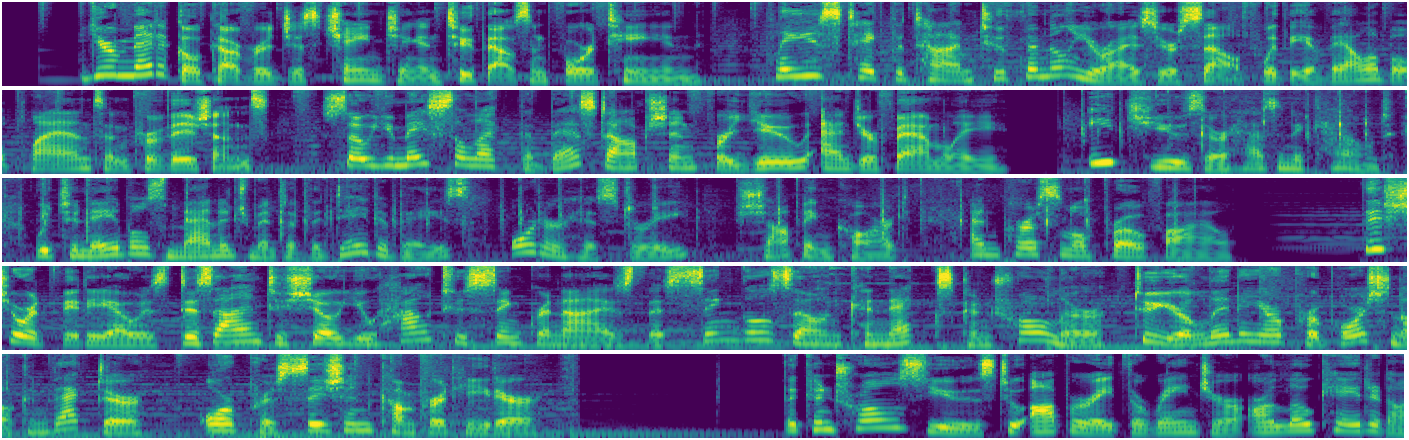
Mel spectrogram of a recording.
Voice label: American English eLearning

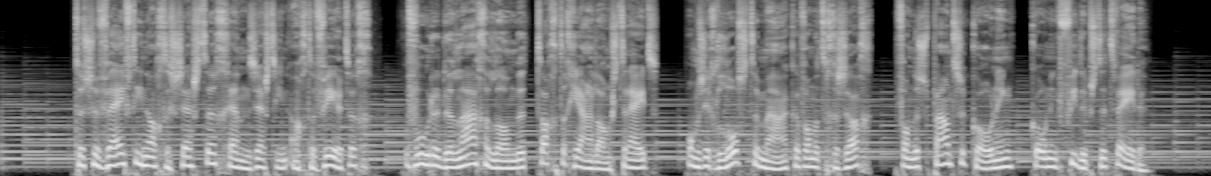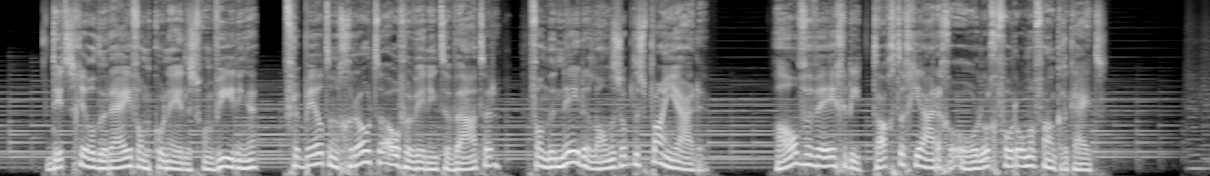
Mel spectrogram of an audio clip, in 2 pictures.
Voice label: Narrative & Corporate

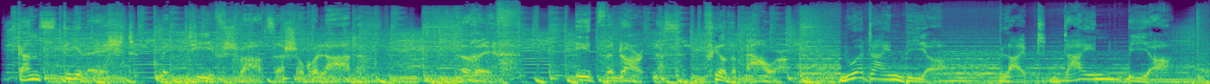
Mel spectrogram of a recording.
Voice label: Commercial German

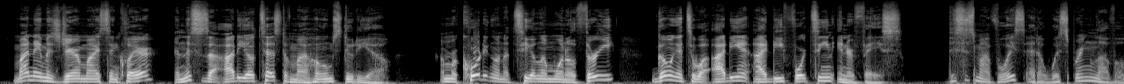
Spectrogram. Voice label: Home Studio Sample

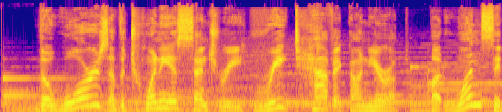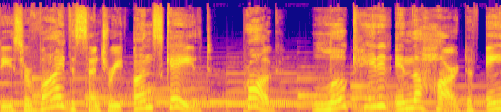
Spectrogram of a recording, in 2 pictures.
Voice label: Narr

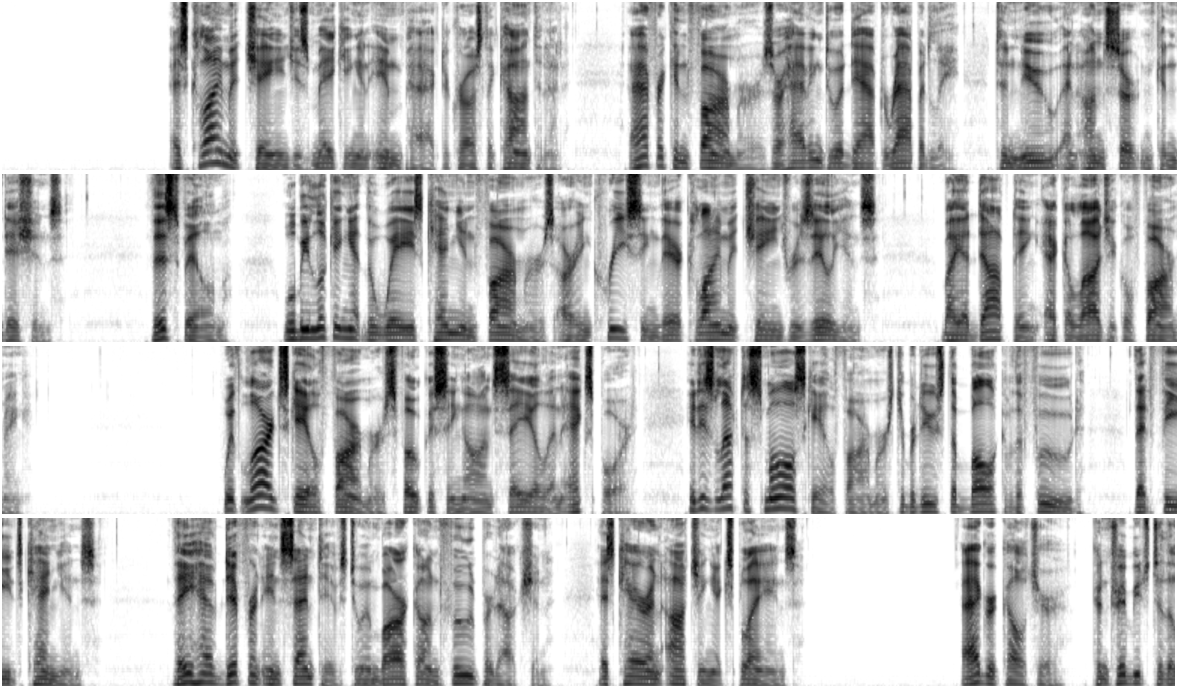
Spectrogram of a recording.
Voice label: Nature Doc

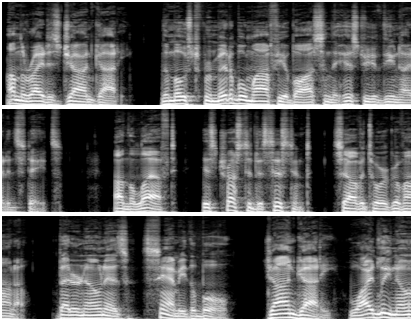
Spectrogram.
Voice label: Promo

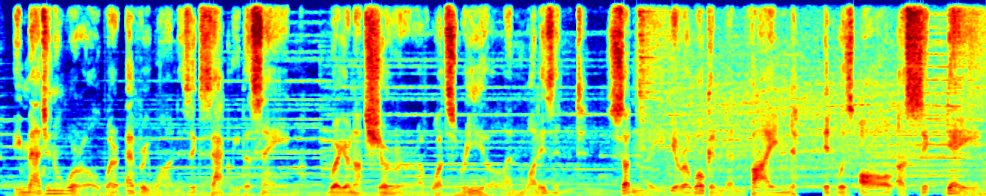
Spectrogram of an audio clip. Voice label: trailer promo

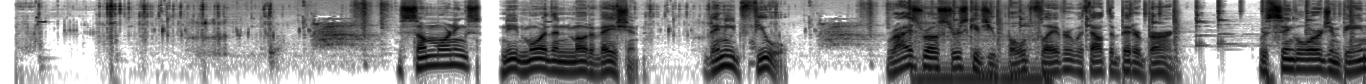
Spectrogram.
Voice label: coffee commercial; Rise Roasters Coffee

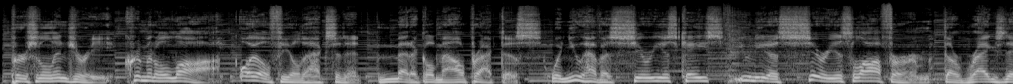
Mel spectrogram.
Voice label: Voice Over

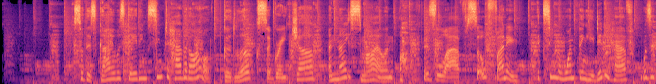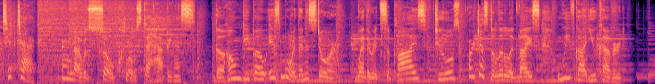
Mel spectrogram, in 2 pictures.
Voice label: Commercial English

